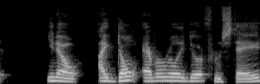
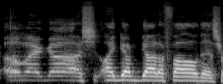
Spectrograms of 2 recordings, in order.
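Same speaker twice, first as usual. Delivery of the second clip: dismayed writer; 5 semitones higher than usual. Retold or imitated.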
